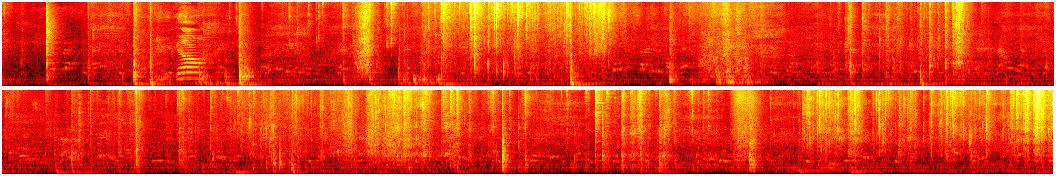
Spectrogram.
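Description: A cardboard trading-card hobby box being opened and its foil-wrapped card packs taken out and set down on a table: scattered knocks and thuds of cardboard and packs, with crinkling of the foil wrappers.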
